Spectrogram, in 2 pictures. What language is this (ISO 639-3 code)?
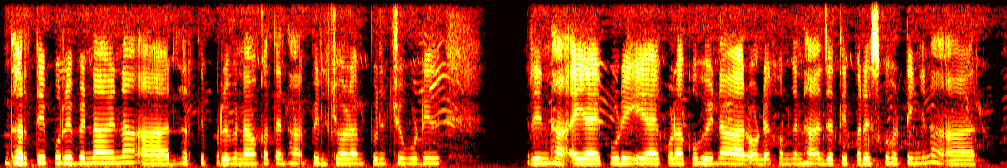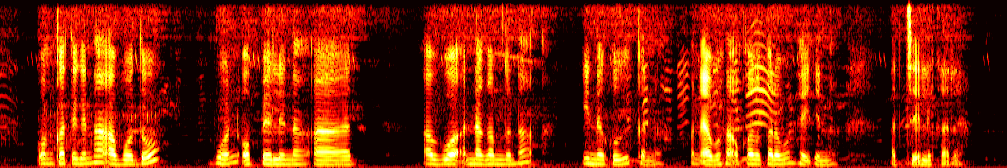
sat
